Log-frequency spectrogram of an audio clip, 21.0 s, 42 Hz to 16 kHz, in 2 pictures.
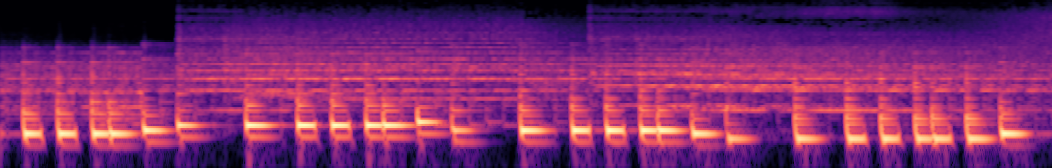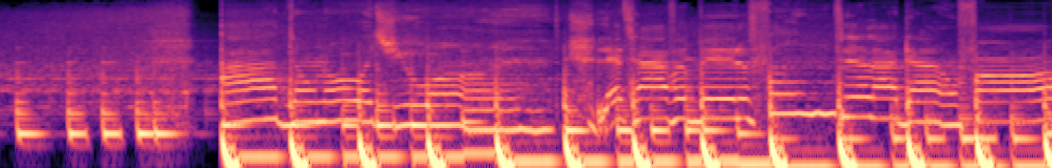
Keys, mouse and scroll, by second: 1.4 s, 3.7 ctrl+z, 10.1-15.3 drag, 15.3 BackSpace, 18.3-20.0 drag, 20.8 click.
